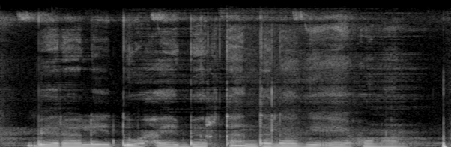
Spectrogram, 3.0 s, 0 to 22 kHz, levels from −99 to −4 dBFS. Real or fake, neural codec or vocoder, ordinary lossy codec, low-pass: real; none; none; none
